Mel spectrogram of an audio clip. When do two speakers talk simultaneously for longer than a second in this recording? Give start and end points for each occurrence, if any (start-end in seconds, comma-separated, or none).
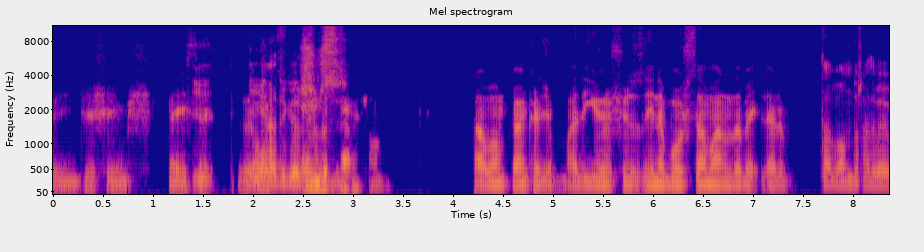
1.4-3.0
